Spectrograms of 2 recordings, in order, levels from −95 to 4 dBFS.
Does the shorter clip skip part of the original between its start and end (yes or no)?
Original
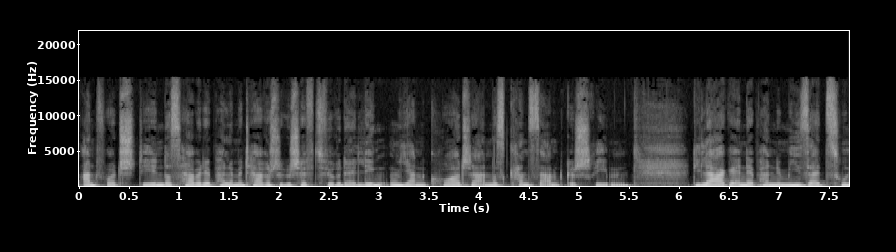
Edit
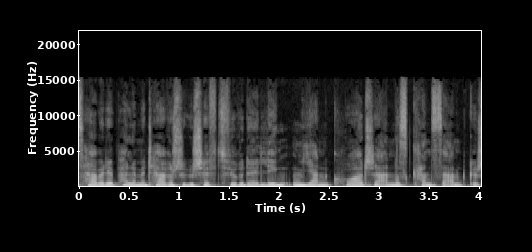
no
